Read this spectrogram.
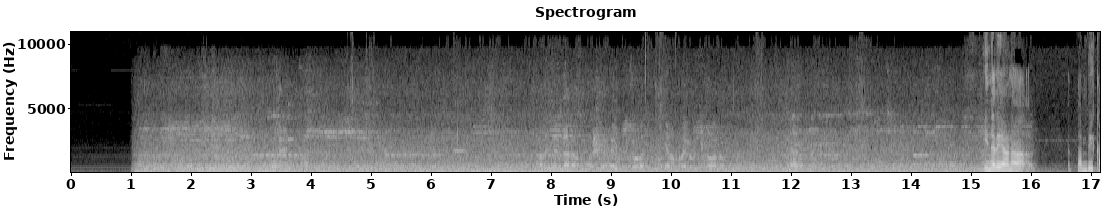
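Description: A crowd of men murmurs and talks nearby.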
